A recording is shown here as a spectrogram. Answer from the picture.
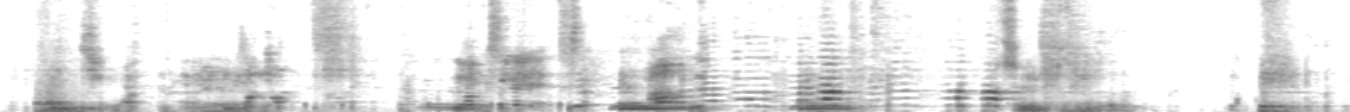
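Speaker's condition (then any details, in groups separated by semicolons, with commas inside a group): No condition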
